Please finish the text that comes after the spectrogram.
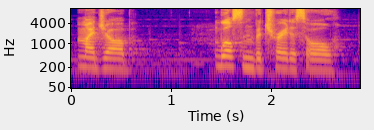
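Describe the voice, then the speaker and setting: A woman's voice: fairly low pitch, fairly even intonation, takes it slowly. A woman playing a cool, ruthless project director in a video game, with a blunt, haughty, clipped delivery. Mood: cold, matter-of-fact. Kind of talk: video game cutscene acting. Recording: loud background music.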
